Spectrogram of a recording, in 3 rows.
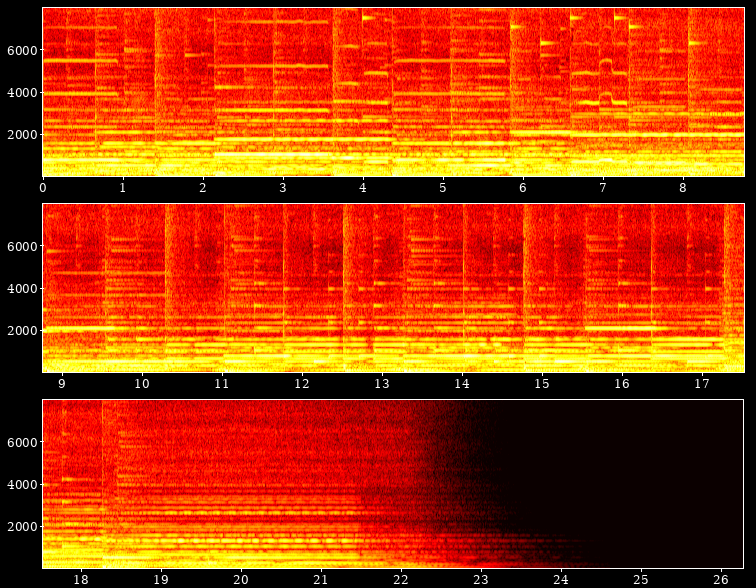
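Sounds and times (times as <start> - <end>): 
lullaby melody played on a recorder: 0.0 - 22.9.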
